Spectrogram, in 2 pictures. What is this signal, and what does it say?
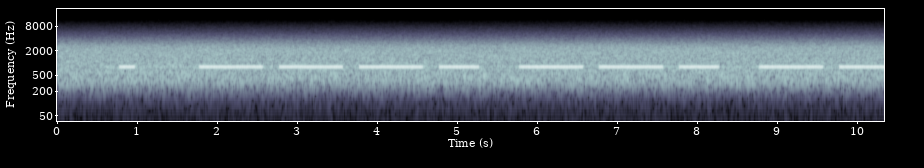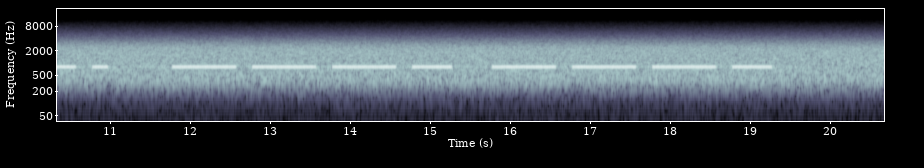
Radio time signal (JJY), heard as a tone whose level steps once a second, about 800 Hz, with radio static. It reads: M 0 0 0 1 0 0 1 0 0 M 0 0 0 1 0 0 0 1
